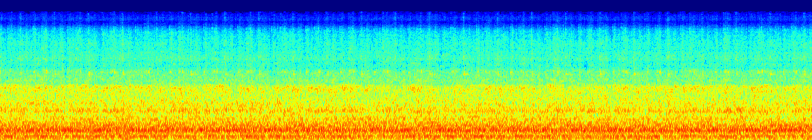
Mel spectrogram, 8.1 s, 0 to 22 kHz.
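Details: TEP70 0237 passenger diesel locomotive on run-in trials after repair, GoPro in the diesel engine room: loud, even roar with a steady low beat and no knocks or grinding; big diesel running healthy.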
